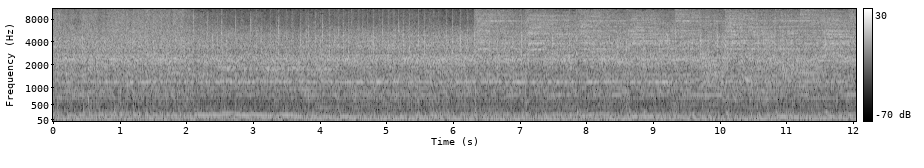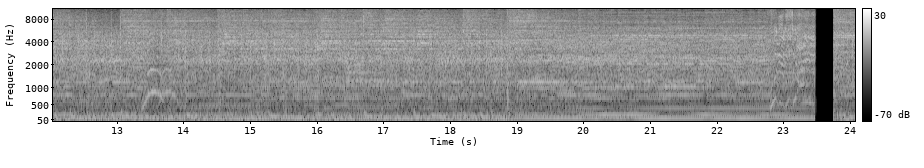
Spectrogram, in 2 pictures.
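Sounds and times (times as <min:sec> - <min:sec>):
steady drum beat: 0:00.0 - 0:19.7
bass guitar: 0:00.0 - 0:24.0
distorted electric guitars: 0:00.0 - 0:24.0.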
